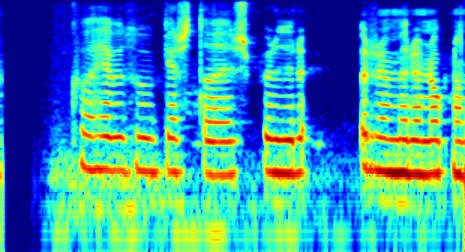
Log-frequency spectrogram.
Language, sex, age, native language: Icelandic, female, 13, Icelandic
